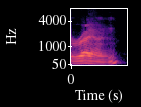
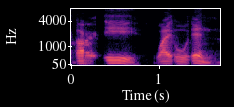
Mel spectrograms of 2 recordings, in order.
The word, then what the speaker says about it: Rayon: I am Rayon, not Rayon. Most persons, they would spell it R-Y-A-N, but mine is R-A-Y-O-N, so it's Rayon.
